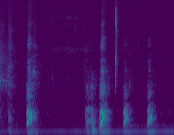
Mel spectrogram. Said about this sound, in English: That's awesome. it's okay, pal. That was cool. I like when we get dogs like making noise.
